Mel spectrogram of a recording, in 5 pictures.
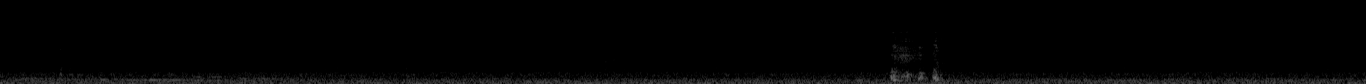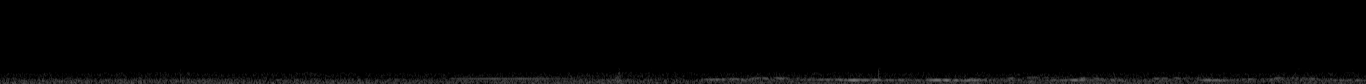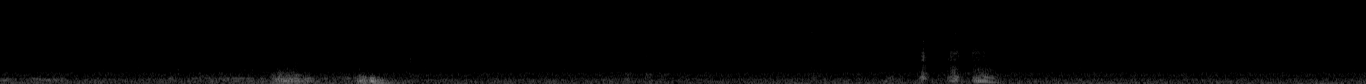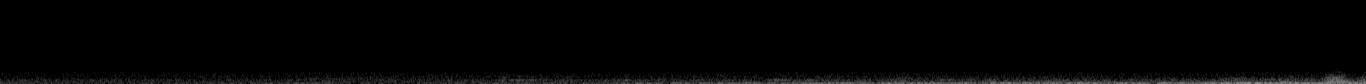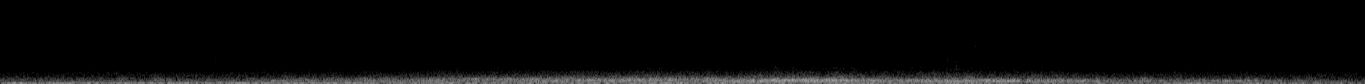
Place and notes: Riding with the tram. Every morning the same routine: the well known slight permutation of known faces, places, sounds: always the same and yet slightly different in arrangement and actual occurance (if that's a word). I walk the same way, take a variation of seats in the front of the tram, where every morning more or less the same faces sit: students, kids, office worker, craftsmen, tired, reading, copying homework. The sounds are familiar and yet always slightly different, unique in the moment.
Cologne, Germany, 1 March 2012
